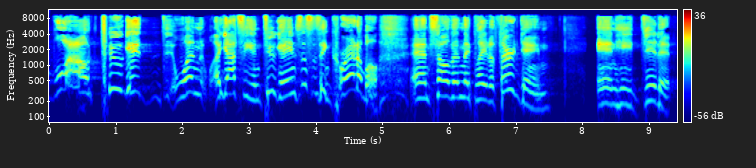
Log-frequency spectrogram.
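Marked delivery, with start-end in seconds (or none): 0.1-5.0 amazed cry. Retold or imitated. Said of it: "They're like".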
